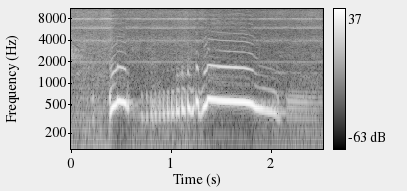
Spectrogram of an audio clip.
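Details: Single coo phrase from a puter pelung Barbary dove used to provoke other doves: sharp rising start, quick stuttering pulses, long sustained hoot sliding down at the end, trailing faint low notes.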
